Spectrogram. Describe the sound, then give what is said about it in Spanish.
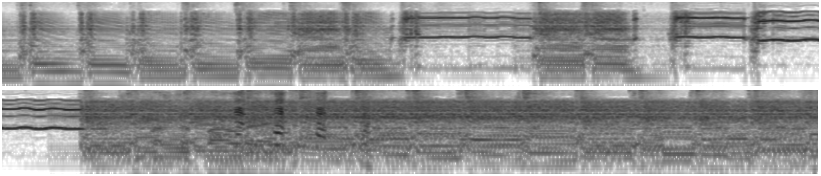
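A loud, distorted electric guitar riff chugs through stepwise half-step note changes, broken by short pauses and squealing high tones, before a full band crashes in dense and heavy. “Sí, pero bueno, la guitarra, a mí lo que me gusta es de ese riff es los cromatismos. Medios tonos.”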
